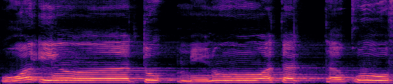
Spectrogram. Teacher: وَإِن نون میں اخفا ہوگا، تُؤْمِنُوا حمزہ ساکنہ جھٹکا لگے گا، نو میں واو مدہ ہے، ایک الف کے برابر کھینچ کر پڑھیں گے۔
